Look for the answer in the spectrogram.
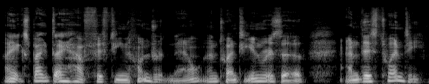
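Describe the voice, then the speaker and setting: A man's voice: medium pitch, expressive, normal speed, vocal fry, slightly rough, dry recording, studio quality, pitched above the performer's own voice. A man voicing a grave, secretive young boy with a polite, earnest manner in a storybook reading. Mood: serious, secretive. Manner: solemn, earnest, careful.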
